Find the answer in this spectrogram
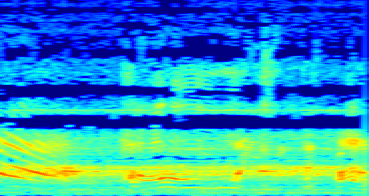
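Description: A cartoon character's high singing voice, starting with long falling slides and then wavering, bending notes, played from a computer's speakers.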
